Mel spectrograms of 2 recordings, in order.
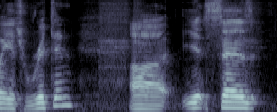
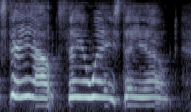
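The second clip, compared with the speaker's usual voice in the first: tiny goblin voice, very high, rough and creaky. The game master voices a tiny goblin throwing jars of jam, tiny goblin voice. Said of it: "As a tiny little goblin up here".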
